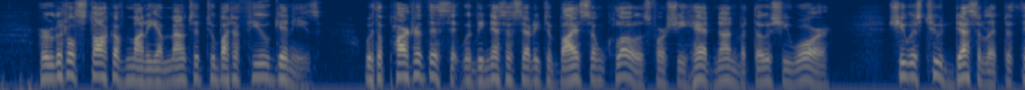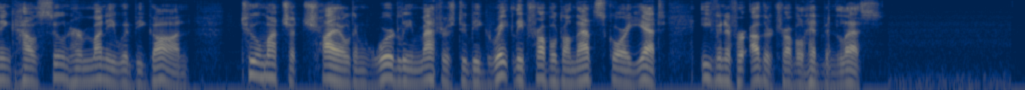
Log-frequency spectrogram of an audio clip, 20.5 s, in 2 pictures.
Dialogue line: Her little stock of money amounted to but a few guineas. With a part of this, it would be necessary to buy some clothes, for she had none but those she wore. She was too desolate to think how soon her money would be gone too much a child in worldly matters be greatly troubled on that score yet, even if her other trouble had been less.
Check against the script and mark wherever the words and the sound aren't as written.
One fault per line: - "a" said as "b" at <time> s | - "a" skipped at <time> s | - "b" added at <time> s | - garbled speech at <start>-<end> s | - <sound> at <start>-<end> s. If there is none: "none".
- "to" added at 14.8 s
